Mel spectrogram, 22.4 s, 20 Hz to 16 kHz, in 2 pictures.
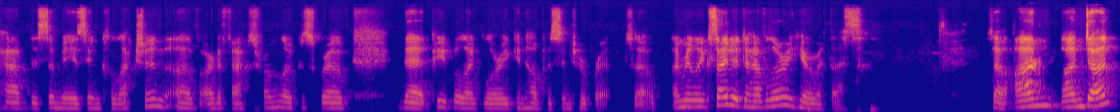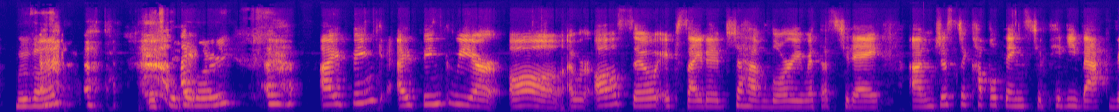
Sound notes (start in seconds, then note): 12.6 laughs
